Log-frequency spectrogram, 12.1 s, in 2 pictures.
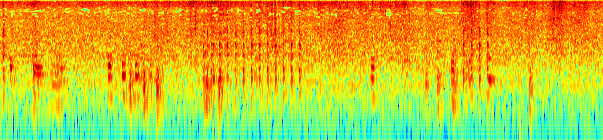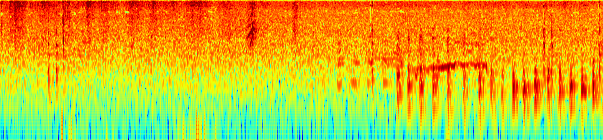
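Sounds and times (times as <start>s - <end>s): chickens clucking softly: 0.0s - 5.4s, 9.4s - 12.0s.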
